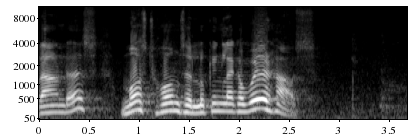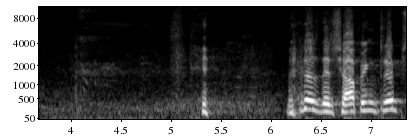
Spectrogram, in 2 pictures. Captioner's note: laughter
